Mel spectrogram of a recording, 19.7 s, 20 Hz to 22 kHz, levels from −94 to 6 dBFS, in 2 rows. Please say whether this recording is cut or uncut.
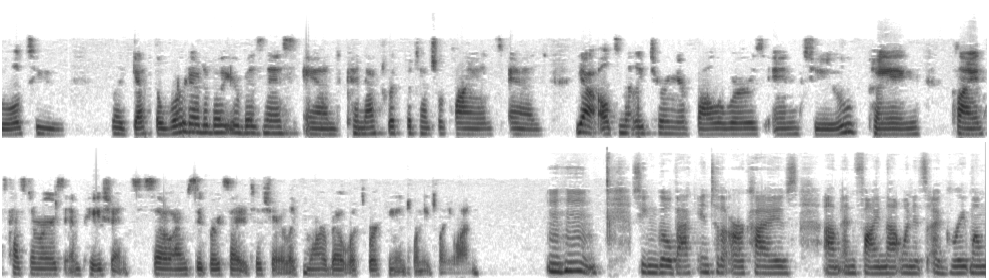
cut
